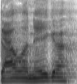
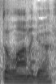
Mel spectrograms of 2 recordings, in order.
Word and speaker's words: Dahlonega: Most people are like Dahlonega, and it's no, it's Dahlonega.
